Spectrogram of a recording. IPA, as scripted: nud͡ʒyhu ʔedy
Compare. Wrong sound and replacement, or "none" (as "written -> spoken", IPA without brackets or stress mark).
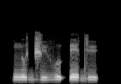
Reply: h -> β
